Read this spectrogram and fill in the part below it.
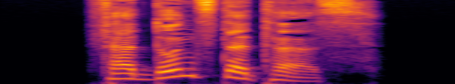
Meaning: strong/mixed nominative/accusative neuter singular of verdunstet
- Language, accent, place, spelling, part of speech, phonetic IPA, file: German, Germany, Berlin, verdunstetes, adjective, [fɛɐ̯ˈdʊnstətəs], De-verdunstetes.ogg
